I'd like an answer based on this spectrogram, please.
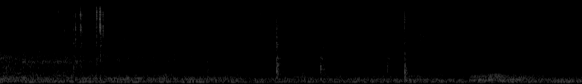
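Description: Near silence broken by a few faint clicks and light taps, about five in the first four seconds, from hands fitting a new serpentine belt onto the engine's pulleys.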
